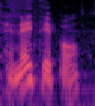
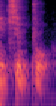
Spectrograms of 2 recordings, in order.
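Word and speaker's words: Hine-nui-te-pō: led to his death, which involved the goddess Henetepo, and ended with Maui... Henenuitepo. Well, Henenuitepo. He butchered that one.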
